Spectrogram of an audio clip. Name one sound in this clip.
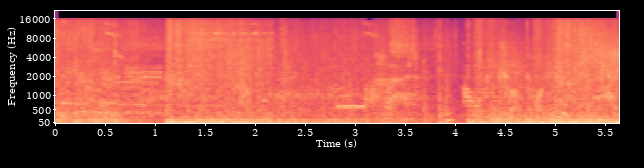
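A shotgun fires sharp blasts.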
